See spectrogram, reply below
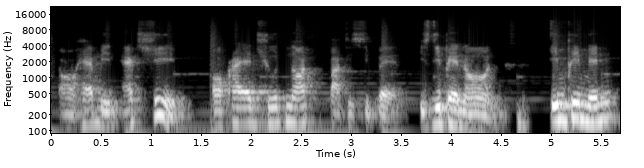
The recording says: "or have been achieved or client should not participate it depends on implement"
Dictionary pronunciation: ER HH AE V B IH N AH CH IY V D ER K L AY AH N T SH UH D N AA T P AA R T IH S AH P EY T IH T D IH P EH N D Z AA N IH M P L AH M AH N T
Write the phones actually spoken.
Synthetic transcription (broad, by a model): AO HH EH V B IH N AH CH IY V AO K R AY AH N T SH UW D N AA T P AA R T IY S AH P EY T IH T D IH P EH N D AA N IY M P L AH M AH N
